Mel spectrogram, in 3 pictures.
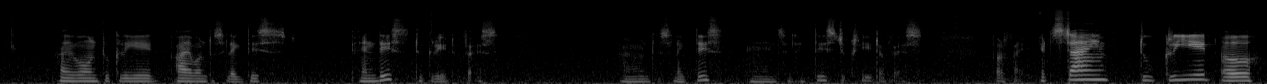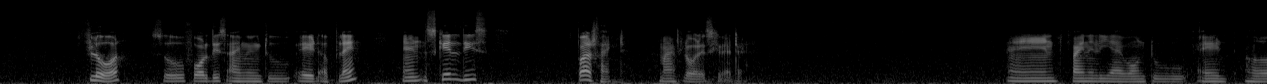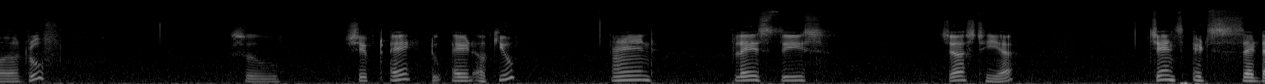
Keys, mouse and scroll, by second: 1.5-3.1 middle drag, 3.3-5.1 right drag, 4.5 f, 5.1 middle click, 6.5-8.3 middle drag, 9.6 f, 13.3-15.5 middle drag, 15.1 shift+a, 17.1 s, 24.6-25.6 middle drag, 25.8-27.3 middle drag, 29.3 shift+a, 30.6 middle click, 33.6-35.3 drag, 36.1-37.6 drag, 37.6-37.9 middle drag.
